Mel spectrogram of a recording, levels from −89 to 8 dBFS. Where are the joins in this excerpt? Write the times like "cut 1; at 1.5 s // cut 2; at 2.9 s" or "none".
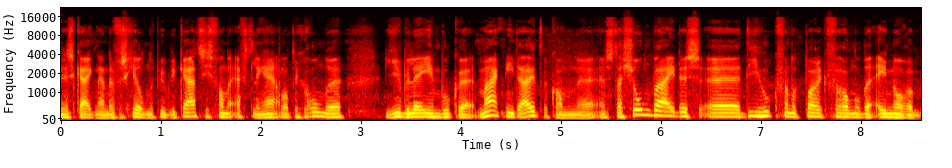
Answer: cut 1; at 2.2 s // cut 2; at 4.8 s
